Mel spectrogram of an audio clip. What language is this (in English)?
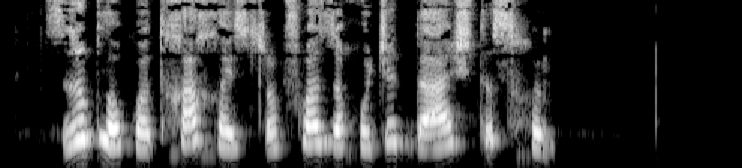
Abkhazian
